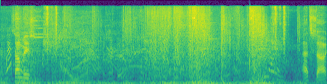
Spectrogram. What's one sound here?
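Gunshots fire in rapid bursts, ringing loudly.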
